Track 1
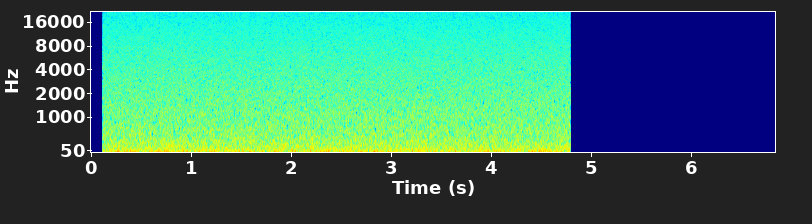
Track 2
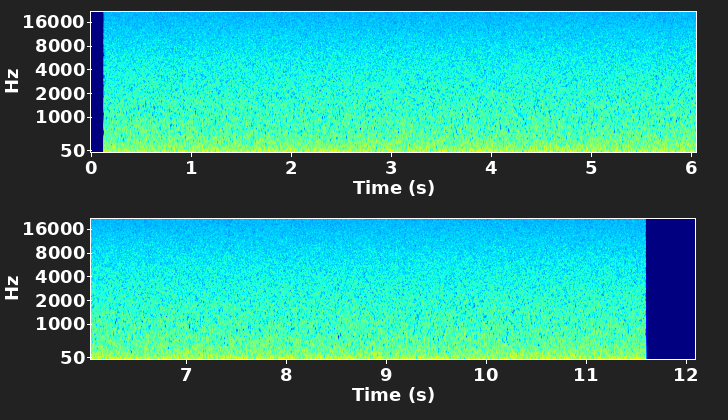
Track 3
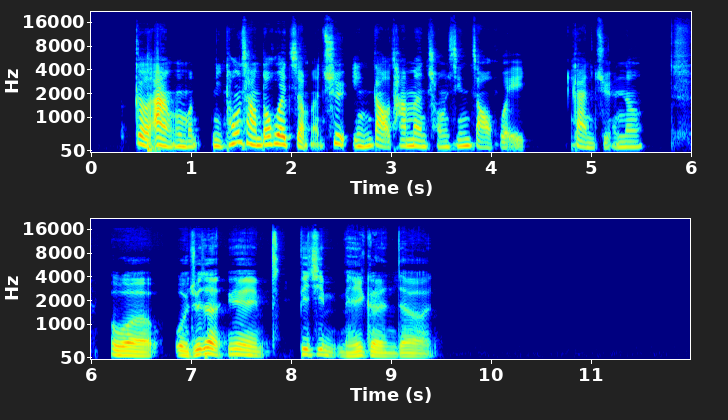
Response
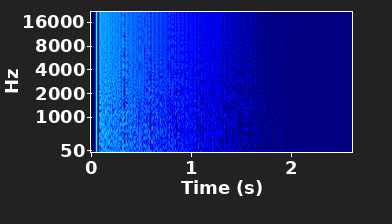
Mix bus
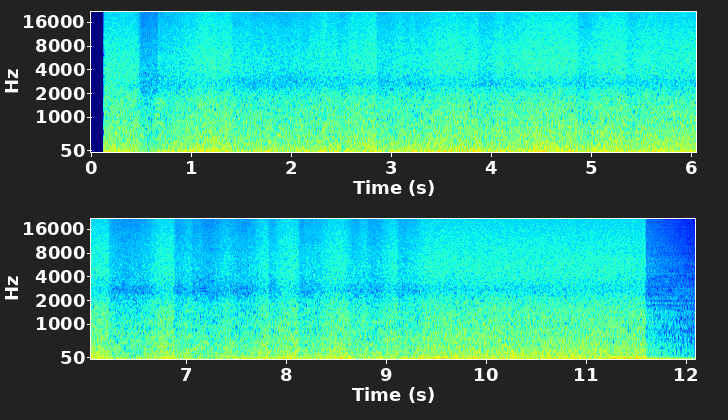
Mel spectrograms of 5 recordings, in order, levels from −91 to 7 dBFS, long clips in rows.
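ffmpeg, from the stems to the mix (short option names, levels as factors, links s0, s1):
-filter_complex "[0:a]adelay=550,volume=0.422[s0];[1:a]volume=1.19,asplit=2[s1][s2];[s2]volume=0.355[s3];[2:a]highpass=320,volume=0.1,asplit=2[s4][s5];[s5]apad=whole_len=533436[s6];[s1][s6]sidechaincompress=threshold=0.00224:ratio=8:attack=28:release=244[s7];[3:a]atrim=start_sample=2205[s8];[s3][s8]afir=irnorm=-1:irlink=0[s9];[s0][s7][s4][s9]amix=inputs=4:normalize=0,adynamicequalizer=threshold=0.00355:dfrequency=2700:dqfactor=1.9:tfrequency=2700:tqfactor=1.9:attack=5:release=100:ratio=0.375:range=3.5:mode=cutabove:tftype=bell"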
